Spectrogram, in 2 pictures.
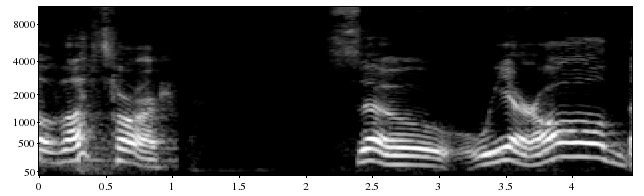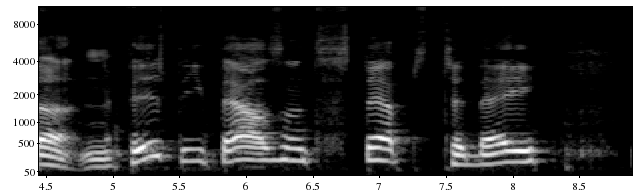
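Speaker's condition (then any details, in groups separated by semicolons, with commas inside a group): Brain injury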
